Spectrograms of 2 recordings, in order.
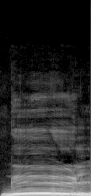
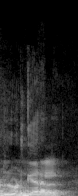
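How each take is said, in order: First: Put-on Girl with a long central er vowel, no r sound; model vowel. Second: Put-on "girl" said with a wrong vowel, as a counterexample. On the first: Teacher to class, modelling "Girl" carefully. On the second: Teacher to class, showing the wrong "girl". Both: Shown as a demonstration. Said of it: "You know, not girl".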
